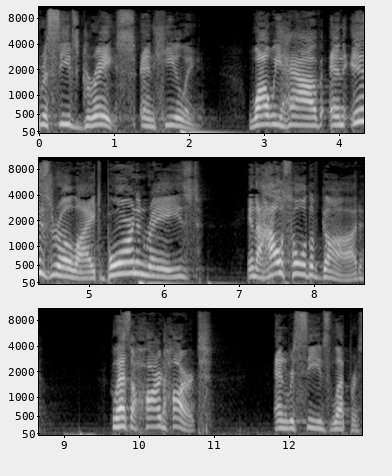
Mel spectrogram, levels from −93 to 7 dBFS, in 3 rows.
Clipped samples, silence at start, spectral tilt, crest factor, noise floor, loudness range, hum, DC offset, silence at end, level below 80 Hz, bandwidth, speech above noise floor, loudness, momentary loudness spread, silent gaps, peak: under 0.1%; 0 s; -5 dB/octave; 20 dB; -57 dBFS; 4 LU; none; under 0.1%; 0 s; -46 dBFS; 10.5 kHz; 39 dB; -19 LUFS; 13 LU; none; 0 dBFS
